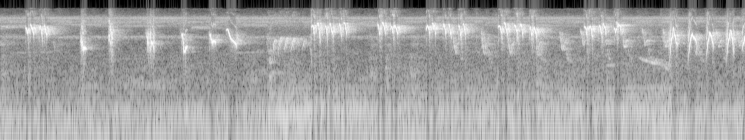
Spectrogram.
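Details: Brown-throated sunbird singing as a training lure, a clear and lively bird: high thin chirps repeated in quick clusters, some short buzzy trills, delivered in rhythmic bursts with brief pauses.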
